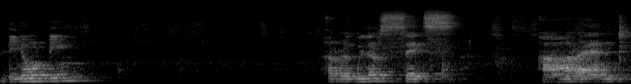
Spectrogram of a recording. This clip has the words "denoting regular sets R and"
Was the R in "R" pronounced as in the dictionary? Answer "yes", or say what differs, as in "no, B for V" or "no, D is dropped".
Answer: yes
